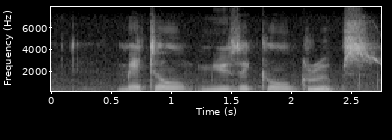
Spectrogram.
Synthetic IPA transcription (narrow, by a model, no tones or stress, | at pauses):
mɛtʰəlmjuːzɪkʰəlˠɡɹuːps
